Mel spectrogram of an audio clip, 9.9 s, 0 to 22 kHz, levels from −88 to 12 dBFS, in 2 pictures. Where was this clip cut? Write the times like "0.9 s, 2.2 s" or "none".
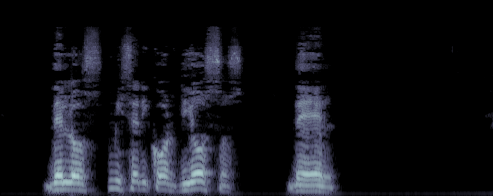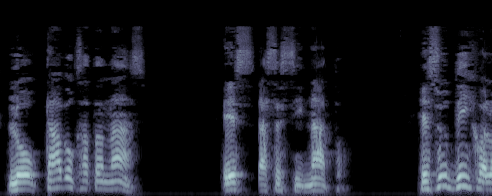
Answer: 1.1 s, 5.7 s, 7.5 s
